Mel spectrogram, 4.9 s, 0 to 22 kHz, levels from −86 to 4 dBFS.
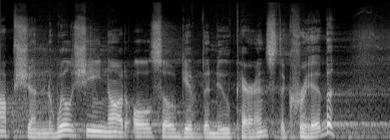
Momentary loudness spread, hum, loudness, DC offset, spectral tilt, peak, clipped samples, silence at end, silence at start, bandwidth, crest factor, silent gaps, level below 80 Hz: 6 LU; none; -17 LUFS; under 0.1%; -6 dB/octave; -2 dBFS; under 0.1%; 0 s; 0 s; 15 kHz; 16 dB; none; -54 dBFS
